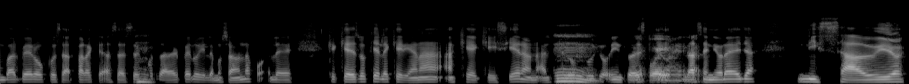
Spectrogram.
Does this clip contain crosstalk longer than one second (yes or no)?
yes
